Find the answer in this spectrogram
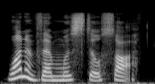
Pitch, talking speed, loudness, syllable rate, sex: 225 Hz, 230 wpm, -17 LUFS, 5.1 syllables/s, female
